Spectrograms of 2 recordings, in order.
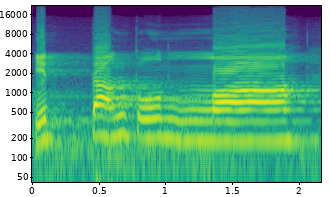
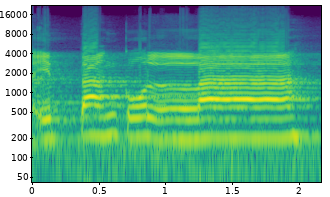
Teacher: Nggak boleh dibaca ittaqullah, karena lam didahului oleh dhammah, maka lam pada lafal Allah dibaca dengan tafkhim atau tebal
